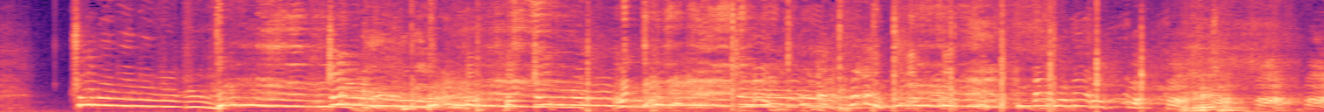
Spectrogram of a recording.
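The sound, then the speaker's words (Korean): A human voice imitates a crow's caw with one long, loud, raspy cry that slides gradually downward in pitch, sounding gritty with rough breaks throughout. “아니, 까마귀 같아요.”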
